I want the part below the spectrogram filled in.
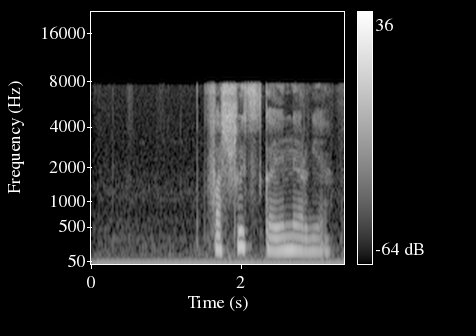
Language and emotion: Russian, angry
